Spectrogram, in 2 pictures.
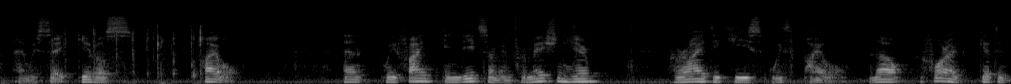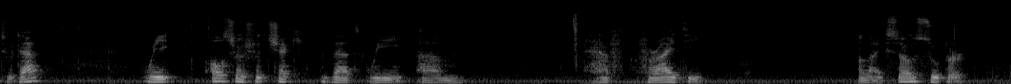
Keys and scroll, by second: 0.3-2.1 typing.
